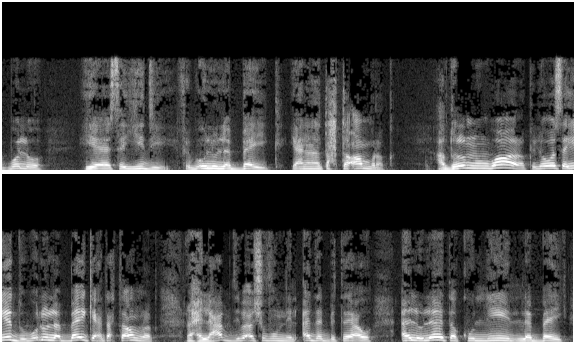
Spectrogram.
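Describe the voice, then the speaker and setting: A speaker with an Egyptian accent giving a religious storytelling talk, retelling a moral tale and explaining each phrase. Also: mid-range voice. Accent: Egyptian Arabic.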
